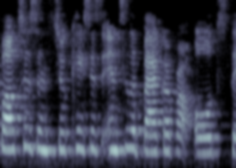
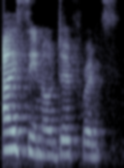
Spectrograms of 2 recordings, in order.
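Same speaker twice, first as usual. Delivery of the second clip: ordinary delivery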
